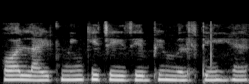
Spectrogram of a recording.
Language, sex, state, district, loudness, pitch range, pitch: Hindi, male, Madhya Pradesh, Umaria, -15 LUFS, 200-215 Hz, 205 Hz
